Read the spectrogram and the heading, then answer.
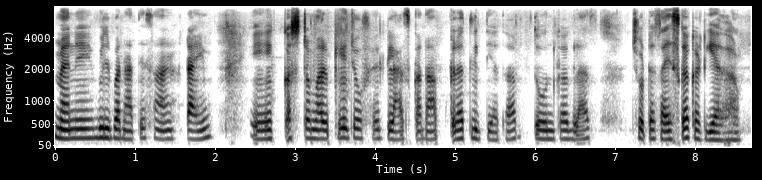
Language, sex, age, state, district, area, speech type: Hindi, female, 18-30, Madhya Pradesh, Betul, urban, spontaneous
